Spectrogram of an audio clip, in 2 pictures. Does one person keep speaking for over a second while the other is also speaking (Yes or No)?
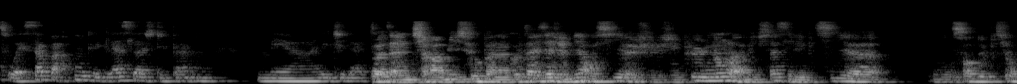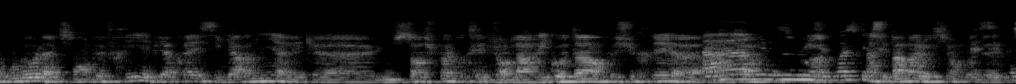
Yes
